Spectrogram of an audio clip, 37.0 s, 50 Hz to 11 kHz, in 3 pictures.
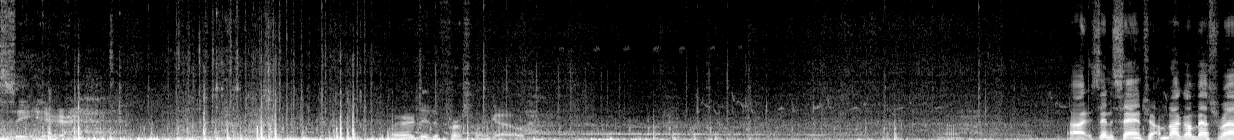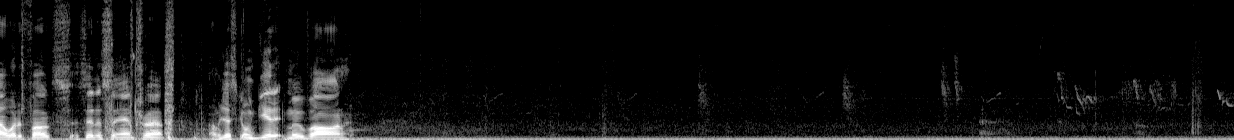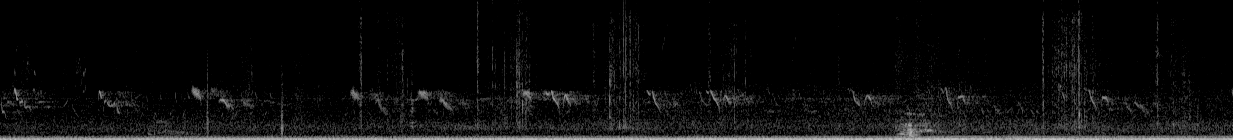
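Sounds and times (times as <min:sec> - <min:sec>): birds chirping: 0:00.0 - 0:37.0
steady low hum: 0:00.0 - 0:37.0.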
